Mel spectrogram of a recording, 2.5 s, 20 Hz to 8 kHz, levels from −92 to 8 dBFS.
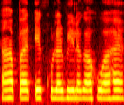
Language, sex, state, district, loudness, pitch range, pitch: Hindi, female, Rajasthan, Jaipur, -14 LUFS, 225-235 Hz, 230 Hz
